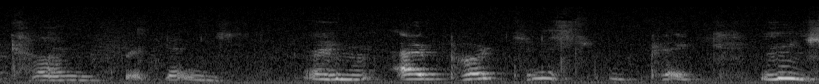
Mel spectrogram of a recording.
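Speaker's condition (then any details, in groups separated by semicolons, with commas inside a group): Cerebral palsy; motorized wheelchair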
